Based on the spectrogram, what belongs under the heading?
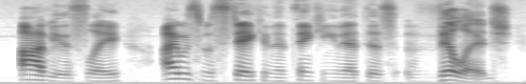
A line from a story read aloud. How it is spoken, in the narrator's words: he spat out the word as though it was the worst insult he could come up with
